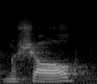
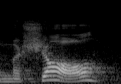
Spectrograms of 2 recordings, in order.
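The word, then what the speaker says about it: מָשָׁל: So, the word proverb is translated from a Hebrew word called, if I pronounce it correct, mashal.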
